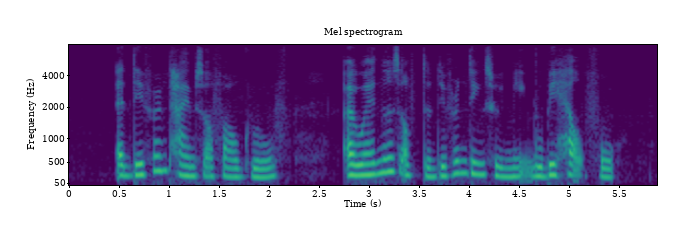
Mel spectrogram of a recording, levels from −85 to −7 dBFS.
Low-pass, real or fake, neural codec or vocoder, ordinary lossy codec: none; fake; codec, 16 kHz, 0.8 kbps, ZipCodec; none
